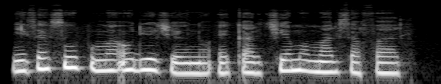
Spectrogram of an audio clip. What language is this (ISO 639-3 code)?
luo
